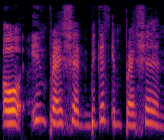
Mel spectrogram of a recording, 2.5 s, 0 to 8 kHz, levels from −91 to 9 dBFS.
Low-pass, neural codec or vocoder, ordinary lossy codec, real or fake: 7.2 kHz; codec, 16 kHz, 16 kbps, FreqCodec, smaller model; MP3, 32 kbps; fake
